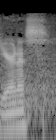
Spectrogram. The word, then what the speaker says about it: Uranus: Uranus is on its side, I'm like fucking laughing coffee out my nose and shit. – It's pronounced Uranus.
